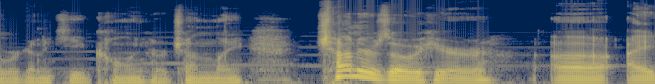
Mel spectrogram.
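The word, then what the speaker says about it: Chun-Li: guile right and then chunners or chunely which is I guess is the appropriate way to pronounce her name but you know American so we're gonna keep calling her Chun Li chunners over here uh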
